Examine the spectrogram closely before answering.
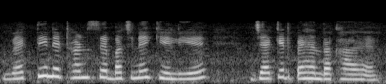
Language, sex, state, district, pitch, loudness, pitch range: Hindi, female, Manipur, Imphal West, 275 Hz, -13 LUFS, 250-320 Hz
